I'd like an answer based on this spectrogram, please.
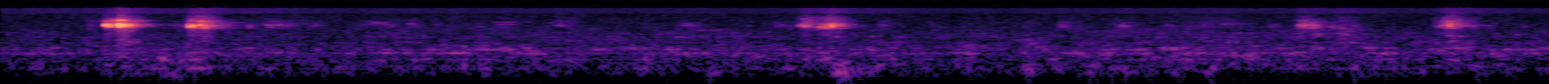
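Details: Cavalier King Charles Spaniel puppies in their home puppy pen, meeting several of the household's older dogs for socialization: short, high, thin squeaks, a quick pair near the start, then single ones spaced a few seconds apart, in an otherwise quiet room.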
